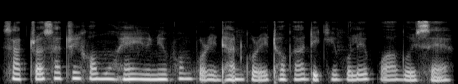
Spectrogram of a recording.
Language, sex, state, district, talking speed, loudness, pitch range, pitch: Assamese, female, Assam, Kamrup Metropolitan, 130 wpm, -14 LUFS, 215-245 Hz, 230 Hz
